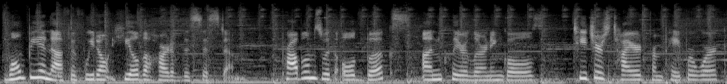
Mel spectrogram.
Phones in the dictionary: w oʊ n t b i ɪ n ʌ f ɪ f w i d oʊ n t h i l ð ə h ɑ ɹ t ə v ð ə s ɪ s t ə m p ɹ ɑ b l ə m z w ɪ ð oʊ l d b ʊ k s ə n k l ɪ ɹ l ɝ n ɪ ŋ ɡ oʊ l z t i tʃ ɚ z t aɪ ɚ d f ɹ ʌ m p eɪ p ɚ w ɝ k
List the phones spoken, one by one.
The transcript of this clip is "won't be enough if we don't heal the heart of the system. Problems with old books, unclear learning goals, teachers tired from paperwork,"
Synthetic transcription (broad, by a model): w oʊ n b i ɪ n ʌ f ɪ f w i d oʊ n t h i l ð ə h ɑ ɹ t ə v ð ə s ɪ s t ə m p ɹ ɑ b l ə m z w ɪ ð oʊ l d b ʊ k s ə n k l ɪ ɹ l ɝ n ɪ ŋ ɡ oʊ l z t i tʃ ɚ z t aɪ ɚ d f ɹ ʌ m p eɪ p ɚ w ɝ k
